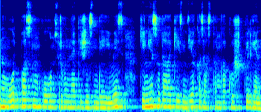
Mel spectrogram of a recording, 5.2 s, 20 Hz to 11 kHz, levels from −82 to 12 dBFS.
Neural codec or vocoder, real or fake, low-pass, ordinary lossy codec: none; real; none; none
